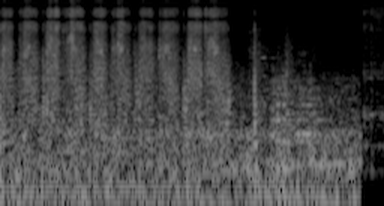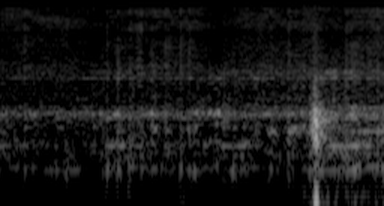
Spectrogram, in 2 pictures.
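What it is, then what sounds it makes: Wet pile rug being scrubbed. A green push broom on a long handle scrubs a small, wet, foamy, bear-shaped pile rug with quick rhythmic rasping strokes, bright and broadband. After about three and a half seconds the scrubbing stops, leaving a quieter soft fizzing hiss. A single sharp tap sounds near the end.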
